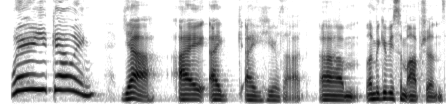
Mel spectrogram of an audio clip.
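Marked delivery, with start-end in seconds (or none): 0.2-1.2 very high, tiny little ghost voice. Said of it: "It is like a real tiny little voice".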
